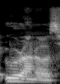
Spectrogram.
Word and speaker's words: Uranus: clean Mark I'm sorry I'm just gonna say uranos from now on because that's the Greek pronunciation uh we actually had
